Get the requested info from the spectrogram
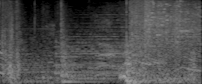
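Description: Tense orchestral film score from a TV action scene, with a sudden shattering crash, as of breaking glass, about a second and a quarter in.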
